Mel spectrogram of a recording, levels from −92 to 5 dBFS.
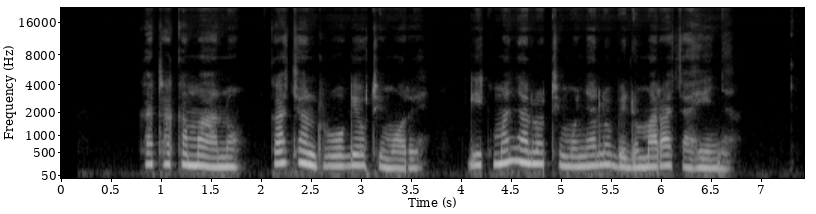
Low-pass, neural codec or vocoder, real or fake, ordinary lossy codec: none; vocoder, 44.1 kHz, 128 mel bands every 256 samples, BigVGAN v2; fake; none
